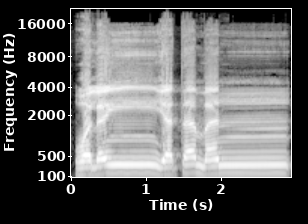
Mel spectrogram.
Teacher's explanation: یہاں نون ساکن کے بعد یا ہے، یا حرف یرملون میں شامل ہے، تو آپ یہاں پہ ادغام کیجئے گا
